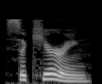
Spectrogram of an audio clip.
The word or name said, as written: securing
